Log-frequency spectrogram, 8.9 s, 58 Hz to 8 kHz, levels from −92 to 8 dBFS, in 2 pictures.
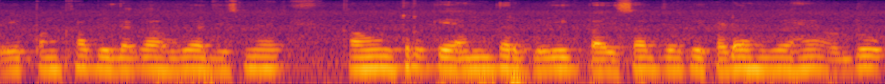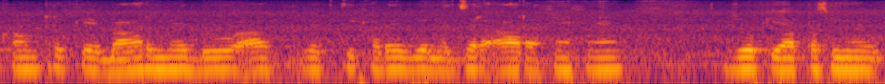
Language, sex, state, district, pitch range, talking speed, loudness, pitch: Hindi, male, Rajasthan, Bikaner, 135-140 Hz, 255 wpm, -17 LUFS, 140 Hz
